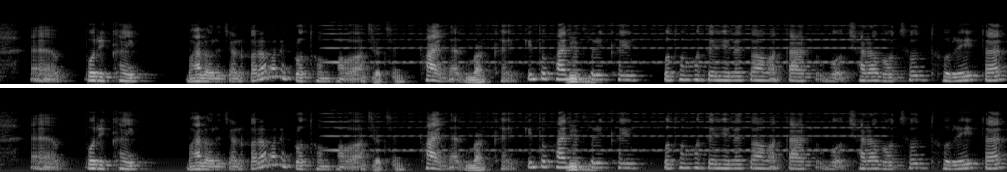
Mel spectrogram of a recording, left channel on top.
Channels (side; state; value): right; noise; hum, 28 dB below the sound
